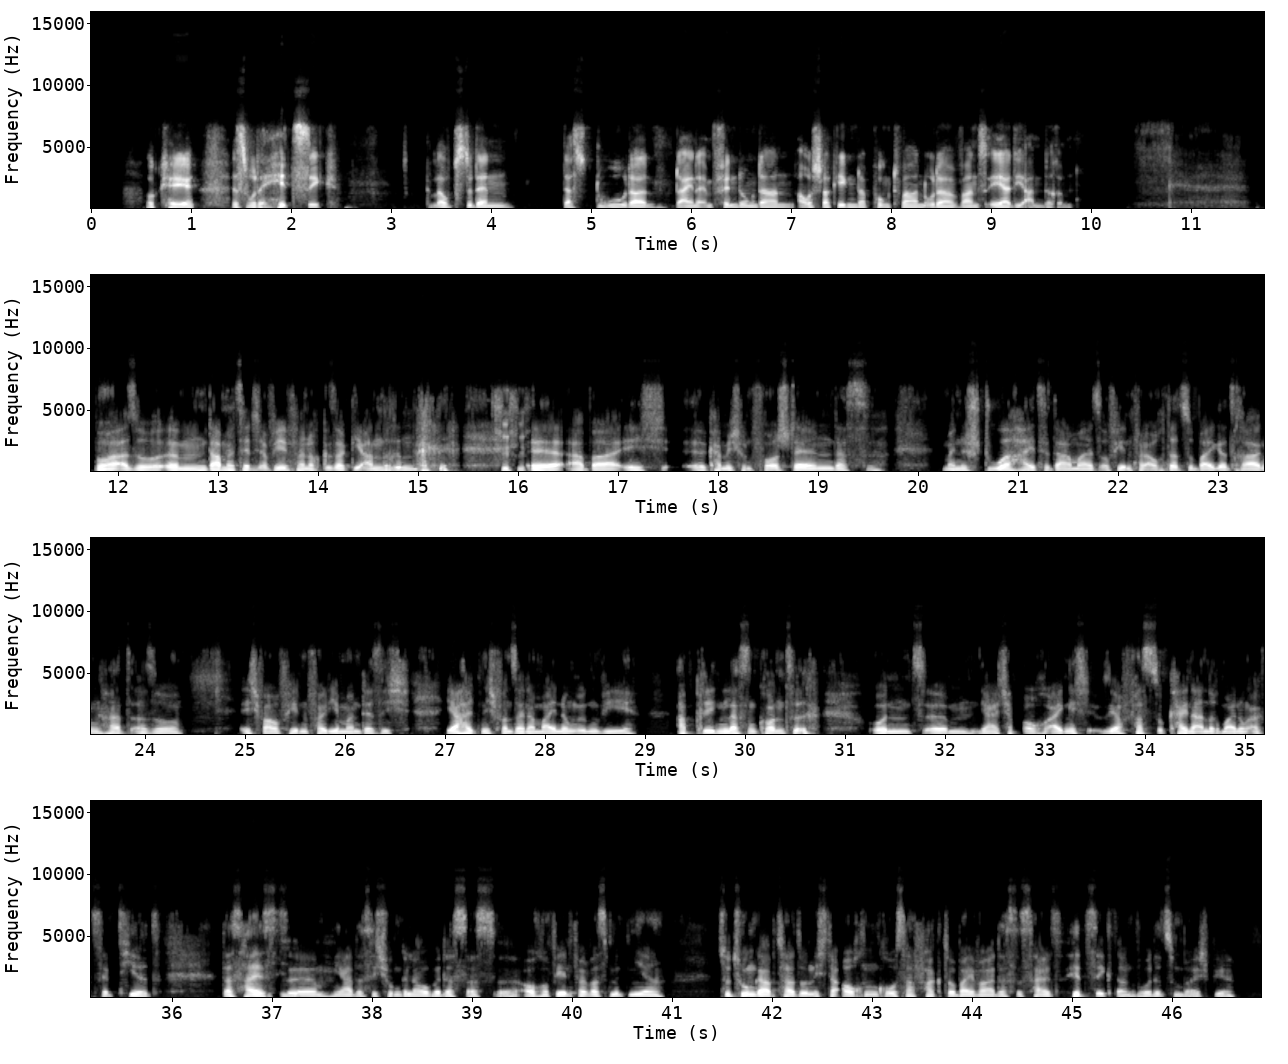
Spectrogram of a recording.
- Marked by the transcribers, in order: chuckle; laughing while speaking: "konnte"
- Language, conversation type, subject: German, podcast, Wie gehst du mit Meinungsverschiedenheiten um?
